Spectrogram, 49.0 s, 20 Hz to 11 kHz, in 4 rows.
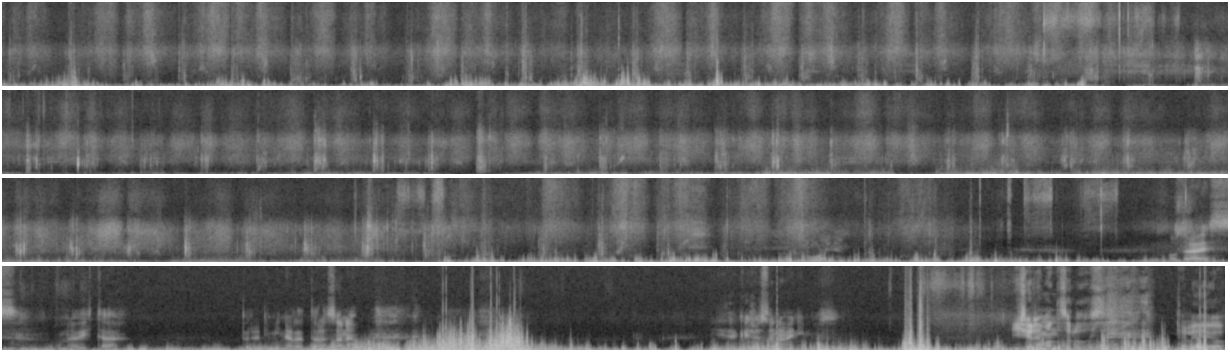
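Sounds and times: footsteps crunching on gravel: 0.0 - 35.4.

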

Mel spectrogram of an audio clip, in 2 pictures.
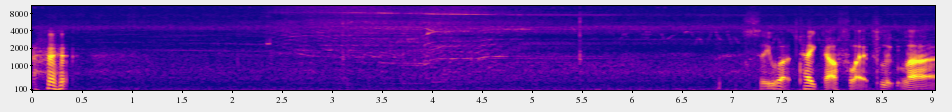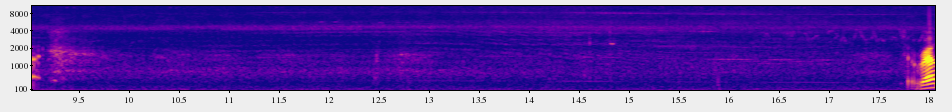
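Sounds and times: model plane motor whine: 0.0 - 18.0
outdoor hiss: 0.0 - 18.0.

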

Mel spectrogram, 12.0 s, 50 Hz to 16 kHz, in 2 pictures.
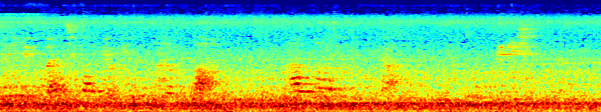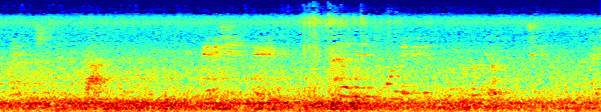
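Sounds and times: faint announcement voice: 0.0 - 12.0
train rumble inside passenger car: 0.0 - 12.0.

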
